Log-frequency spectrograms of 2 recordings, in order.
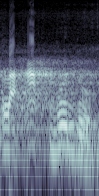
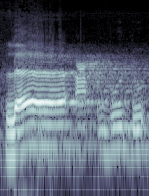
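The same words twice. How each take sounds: First: The vowel of 'la' is cut short. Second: The vowel of 'la' is held long. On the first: It means: I will indeed worship. The speaker calls it wrong. "Dia baca la a'budu" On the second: It means: I do not worship. The speaker calls it right. "Yang betul la a'budu"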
